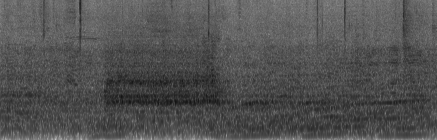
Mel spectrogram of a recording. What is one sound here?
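A racing game's car engine roars and revs through loudspeakers.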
